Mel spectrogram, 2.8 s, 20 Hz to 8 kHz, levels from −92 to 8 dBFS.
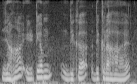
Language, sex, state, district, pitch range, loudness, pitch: Hindi, male, Telangana, Hyderabad, 145-185 Hz, -18 LUFS, 155 Hz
